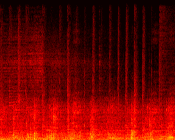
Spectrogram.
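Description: A passenger train rolls slowly on rails on the Rawalpindi line, a steady rumble with rhythmic clicks and metallic clatter heard from inside, fairly loud and continuous, with no talking.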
